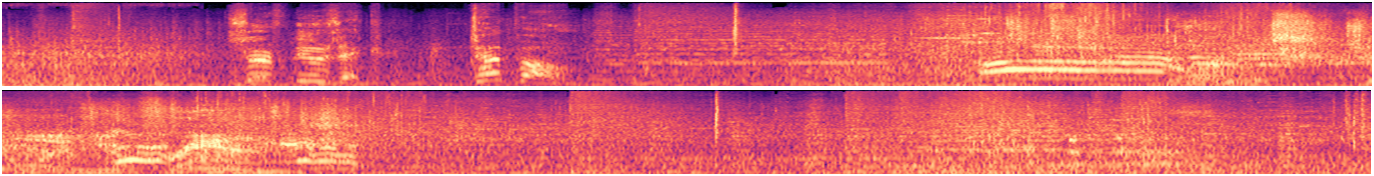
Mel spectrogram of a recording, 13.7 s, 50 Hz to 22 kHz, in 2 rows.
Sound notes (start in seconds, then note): 4.8 screams; 10.1 intense music continues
